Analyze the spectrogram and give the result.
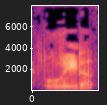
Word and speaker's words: Leeta: and him and Lita, that's your name? That's your wife's name, right? Am I saying that correctly? – L-E-E-T-A, right.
